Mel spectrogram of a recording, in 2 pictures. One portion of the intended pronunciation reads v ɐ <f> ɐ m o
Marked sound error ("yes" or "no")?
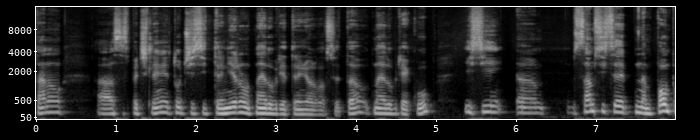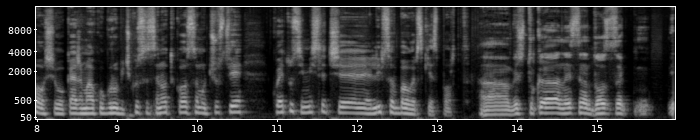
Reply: yes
